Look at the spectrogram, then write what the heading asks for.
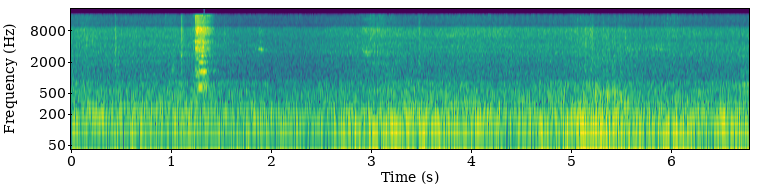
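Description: Cabin noise of a Suzuki Carry on the move: a steady low engine and road rumble, with one short, sharp knock about a second in.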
